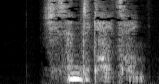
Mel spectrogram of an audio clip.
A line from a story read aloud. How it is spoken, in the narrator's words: whispered Rajavi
